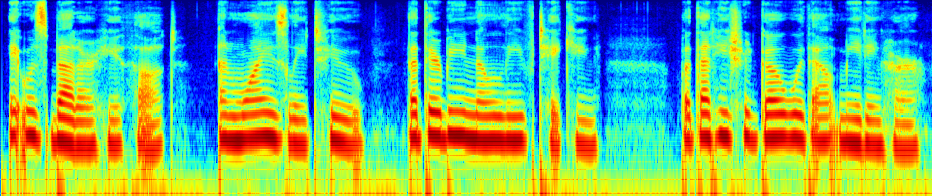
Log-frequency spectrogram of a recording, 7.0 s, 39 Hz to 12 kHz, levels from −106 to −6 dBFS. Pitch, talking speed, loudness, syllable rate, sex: 195 Hz, 190 wpm, -18 LUFS, 5.3 syllables/s, female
